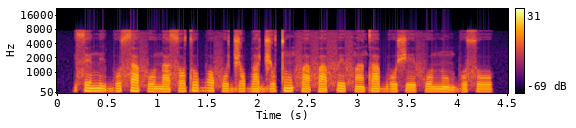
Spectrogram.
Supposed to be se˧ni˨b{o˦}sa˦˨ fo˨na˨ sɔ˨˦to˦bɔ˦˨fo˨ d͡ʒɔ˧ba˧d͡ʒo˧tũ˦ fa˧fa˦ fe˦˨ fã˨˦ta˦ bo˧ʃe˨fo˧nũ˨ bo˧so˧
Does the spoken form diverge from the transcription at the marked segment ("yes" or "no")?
yes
